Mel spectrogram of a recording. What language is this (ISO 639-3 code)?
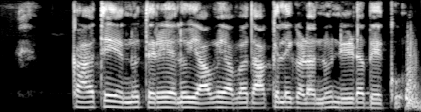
kan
